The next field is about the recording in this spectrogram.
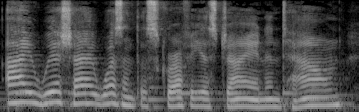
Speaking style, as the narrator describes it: he said sadly

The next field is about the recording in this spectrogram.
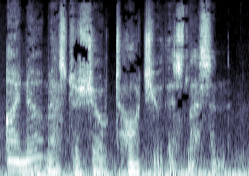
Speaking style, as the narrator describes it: she added softly

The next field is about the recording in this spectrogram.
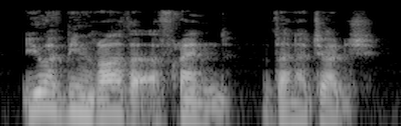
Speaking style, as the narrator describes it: cried Dante

